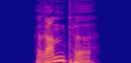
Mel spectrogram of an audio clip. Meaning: ramp
- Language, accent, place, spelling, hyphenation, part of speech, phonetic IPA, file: German, Germany, Berlin, Rampe, Ram‧pe, noun, [ˈʁampə], De-Rampe.ogg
